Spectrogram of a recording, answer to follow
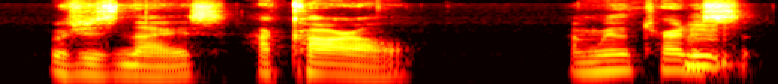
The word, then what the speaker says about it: Hákarl: Yeah, it's like HA with an accent, KARL. Hákarl? Hákarl? I don't know. Hákarl.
